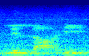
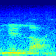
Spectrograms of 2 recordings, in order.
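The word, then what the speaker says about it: لله: Then we do not pronounce this alif. So the word is now Lillahi.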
